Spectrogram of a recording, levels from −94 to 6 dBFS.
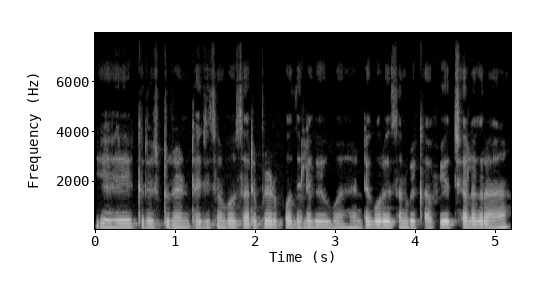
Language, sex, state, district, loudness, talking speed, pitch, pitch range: Hindi, male, Uttar Pradesh, Hamirpur, -26 LUFS, 205 wpm, 135 Hz, 130-135 Hz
